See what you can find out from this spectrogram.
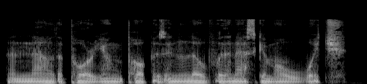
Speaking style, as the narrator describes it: Crozier mutters aloud

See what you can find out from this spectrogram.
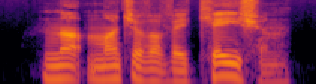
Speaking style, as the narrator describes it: I grumbled

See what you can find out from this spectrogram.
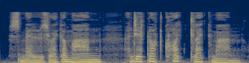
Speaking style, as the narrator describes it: whispered Truffle Hunter

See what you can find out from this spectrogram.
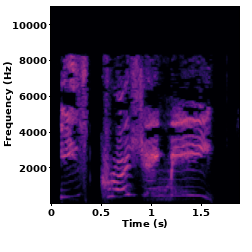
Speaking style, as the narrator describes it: I shrieked

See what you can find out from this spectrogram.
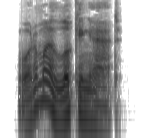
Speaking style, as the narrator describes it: Talon asked

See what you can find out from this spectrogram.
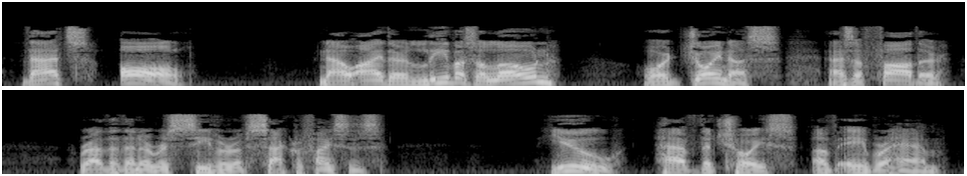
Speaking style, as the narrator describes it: Sol cupped his hand to his mouth and shouted

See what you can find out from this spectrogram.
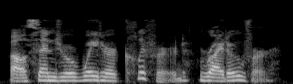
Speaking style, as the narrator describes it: in a rather stiff voice

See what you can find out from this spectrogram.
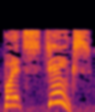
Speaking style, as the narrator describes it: Dwayne cried

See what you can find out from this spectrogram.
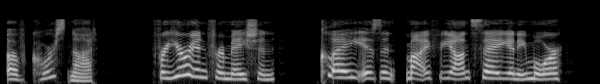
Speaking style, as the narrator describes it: Kate blurted, her voice trembling

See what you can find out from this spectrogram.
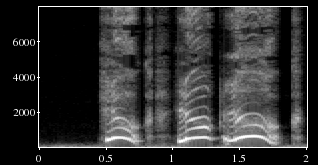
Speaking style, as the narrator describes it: cried Lucy

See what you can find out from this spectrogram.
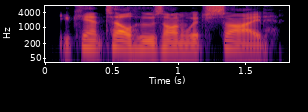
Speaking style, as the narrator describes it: she said quietly

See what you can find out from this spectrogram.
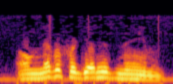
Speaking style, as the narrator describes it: Eloise said sadly

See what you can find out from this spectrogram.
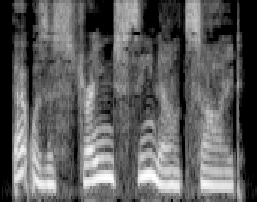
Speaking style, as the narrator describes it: Josh murmurs distastefully

